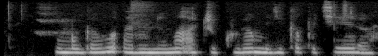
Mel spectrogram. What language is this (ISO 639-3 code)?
kin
